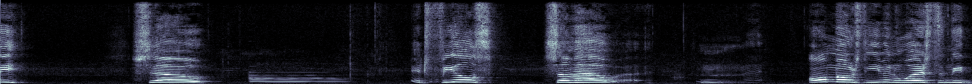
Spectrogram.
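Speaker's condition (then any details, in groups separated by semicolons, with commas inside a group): Cerebral palsy; voice tone sometimes odd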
